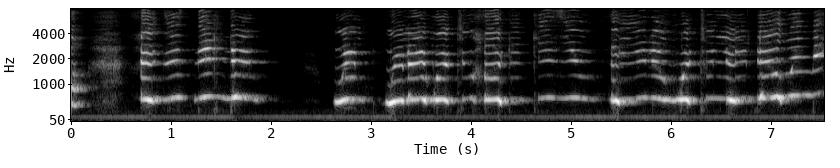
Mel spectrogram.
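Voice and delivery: very high, sobbing, crying voice. Retelling someone who was crying and irritated her: imitating a very high crying voice. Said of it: "His voice was so high".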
